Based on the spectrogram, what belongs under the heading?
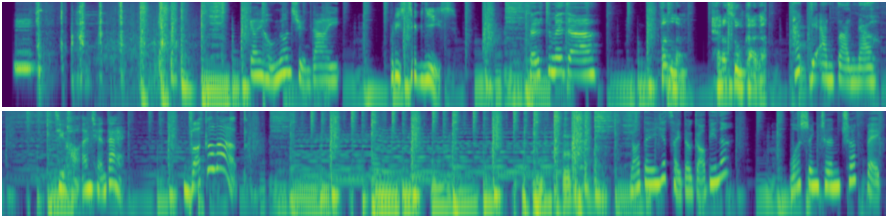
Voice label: Radio Ad Cantonese

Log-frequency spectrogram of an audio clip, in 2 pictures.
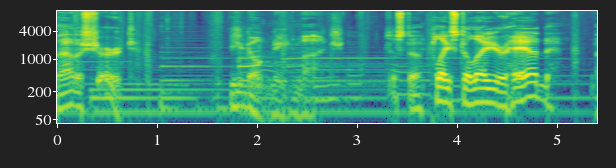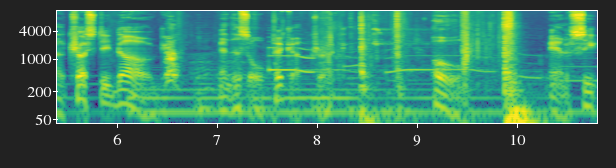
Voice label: Tough Guy Radio

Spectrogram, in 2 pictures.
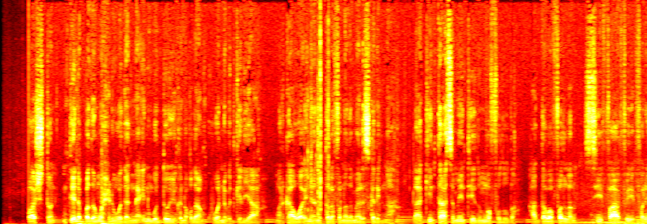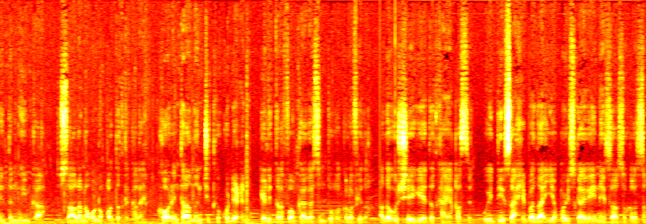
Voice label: Somali radio; Distracted Driving

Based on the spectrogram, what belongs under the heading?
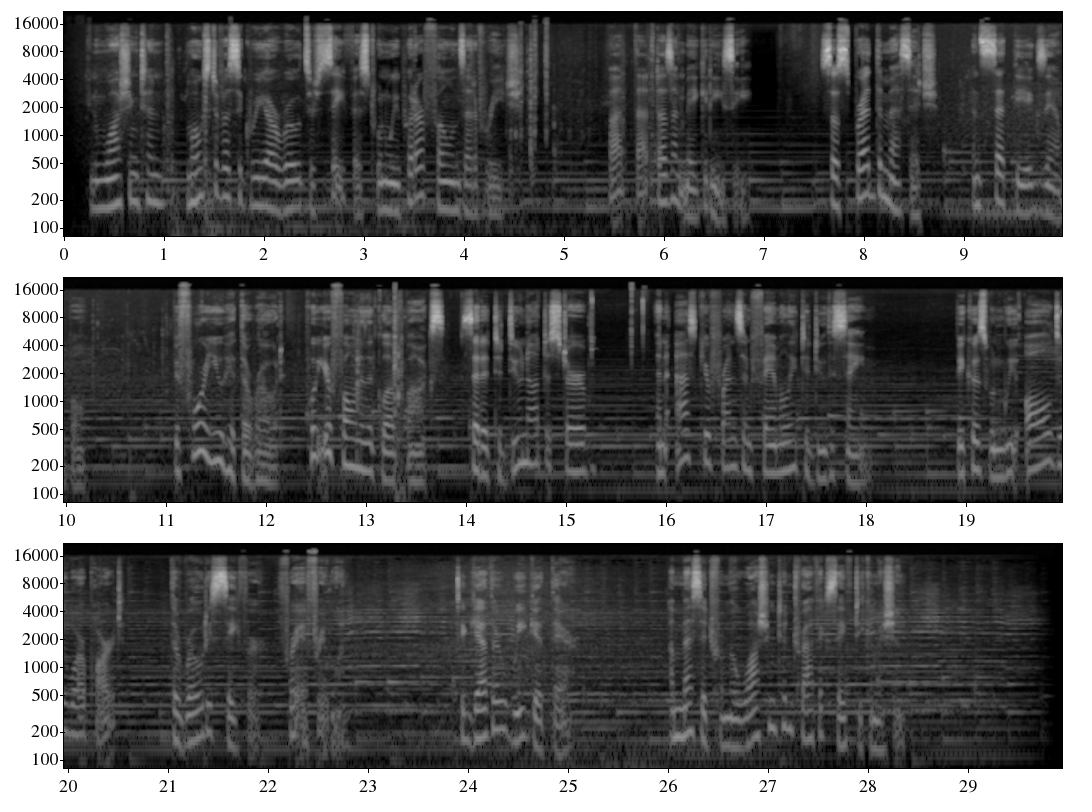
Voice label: Radio; Distracted Driving; English; Focused Driving

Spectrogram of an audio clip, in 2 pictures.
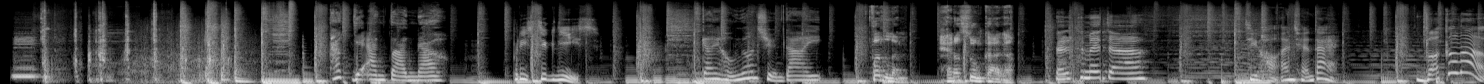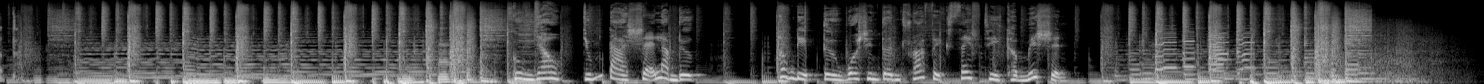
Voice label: Radio Ad Vietnamese

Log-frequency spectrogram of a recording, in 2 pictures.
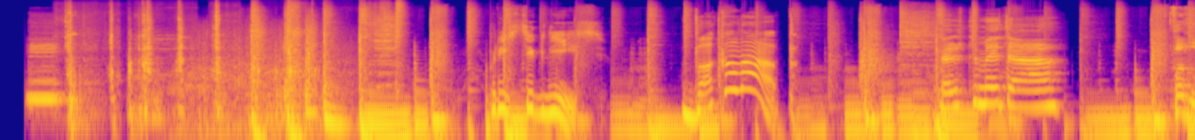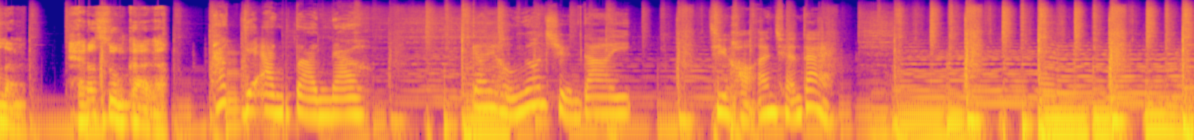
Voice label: Radio Ad Russian

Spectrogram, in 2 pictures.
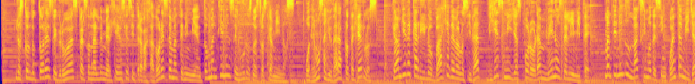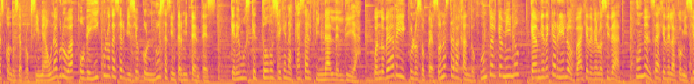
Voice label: Generic Radio Spanish, Move Over Slow Down

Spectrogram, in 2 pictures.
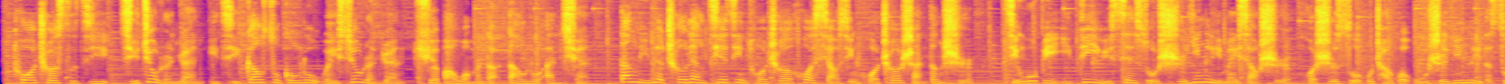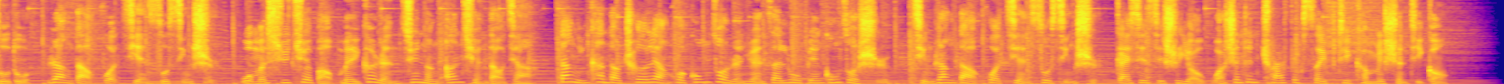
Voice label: Generic Radio Mandarin, Move Over Slow Down

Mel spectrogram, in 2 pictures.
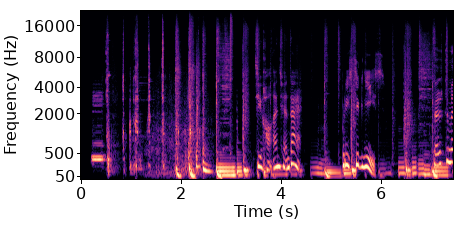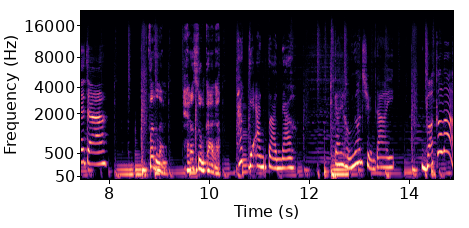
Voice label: Radio Ad Mandarin

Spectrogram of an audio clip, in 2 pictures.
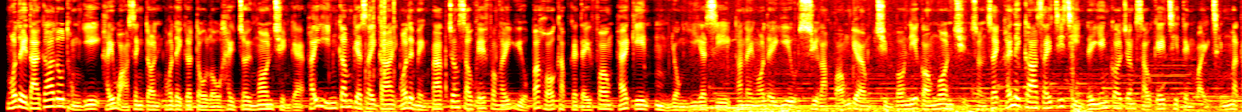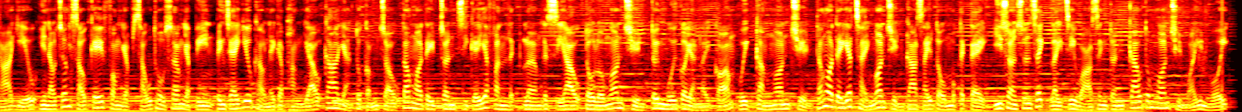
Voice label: Chinese Cantonese RADIO, Distracted Driving; Focused Driving

